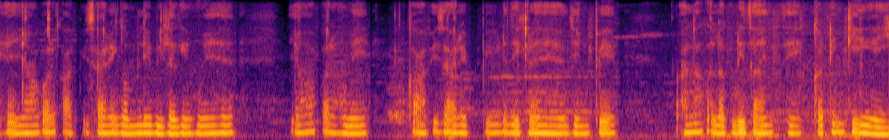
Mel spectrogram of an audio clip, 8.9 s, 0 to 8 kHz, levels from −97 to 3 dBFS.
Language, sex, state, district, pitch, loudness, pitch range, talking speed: Hindi, female, Uttar Pradesh, Muzaffarnagar, 165 Hz, -18 LUFS, 145-175 Hz, 175 wpm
